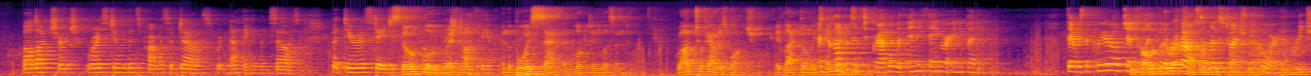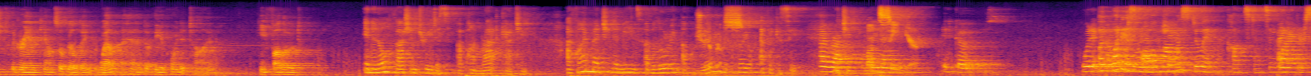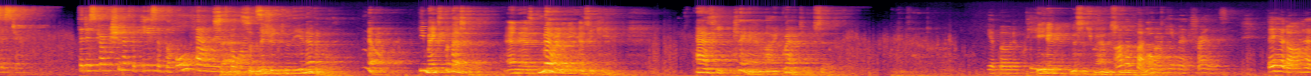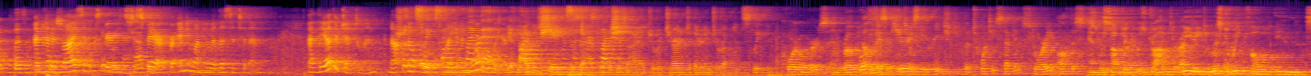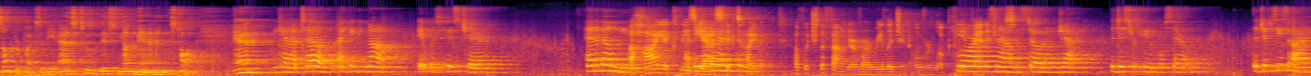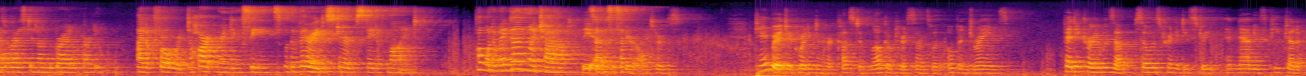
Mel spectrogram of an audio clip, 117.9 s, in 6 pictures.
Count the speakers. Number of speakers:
9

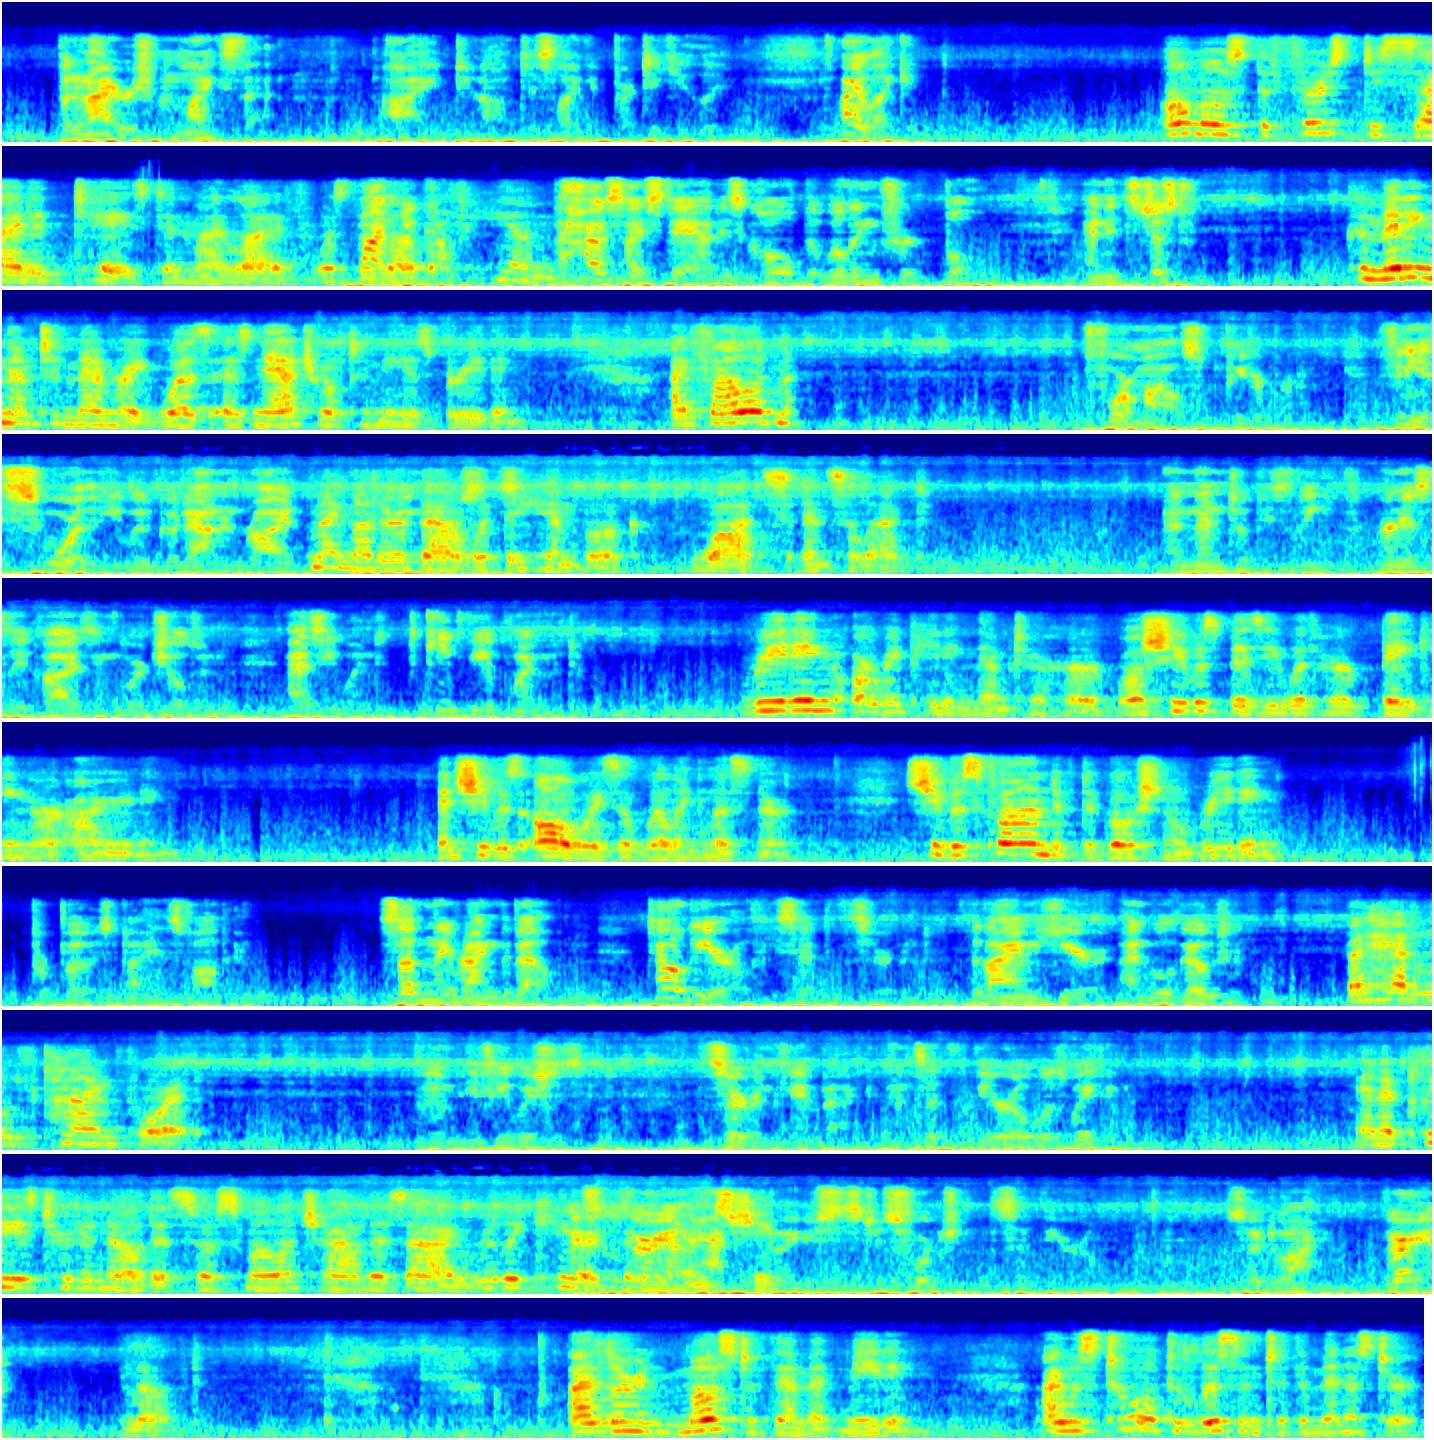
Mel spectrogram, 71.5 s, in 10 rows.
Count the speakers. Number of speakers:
2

